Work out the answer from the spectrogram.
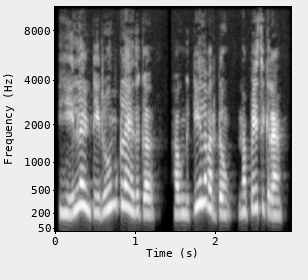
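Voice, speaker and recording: A woman's voice: mid-range voice, lively intonation, quick pace, dry recording, lightly acted. A woman voicing a polite, earnest young man in a cartoon, who turns sharply accusing. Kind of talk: cartoon voice acting. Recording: dull, dry lo-fi recording.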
